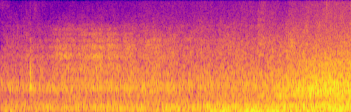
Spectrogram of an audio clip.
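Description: A car engine running with a steady low hum that grows gradually louder.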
